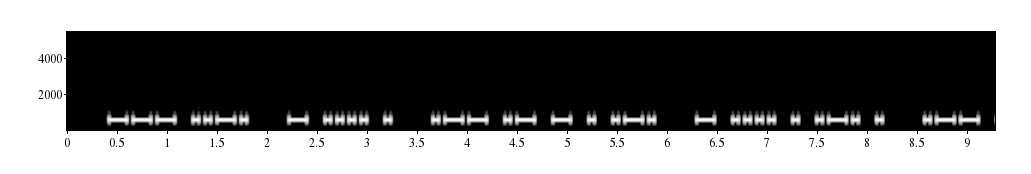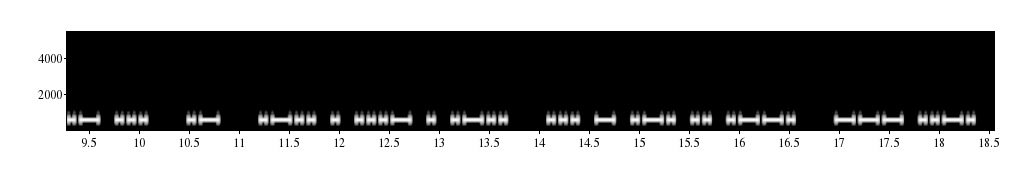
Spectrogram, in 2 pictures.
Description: Morse code, heard as a keyed tone, about 20 wpm, 600 Hz. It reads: OF THE WATER THERE WAS A LEVEL STRIP OF
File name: cw-books / winnie-the-pooh / winnie-20wpm-page-0083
